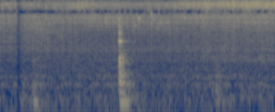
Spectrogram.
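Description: Butter and oil heat over medium-high in a pot before salmon goes in, giving a steady close sizzle. A single metallic clink sounds partway through, and no one speaks.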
